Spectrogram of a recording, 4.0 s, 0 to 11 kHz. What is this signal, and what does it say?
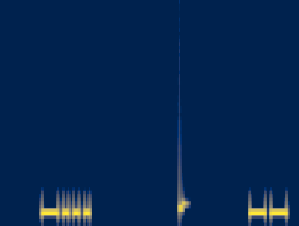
Morse code, heard as a keyed tone, about 17 wpm, 700 Hz. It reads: B M
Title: Single Letters 17wpm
